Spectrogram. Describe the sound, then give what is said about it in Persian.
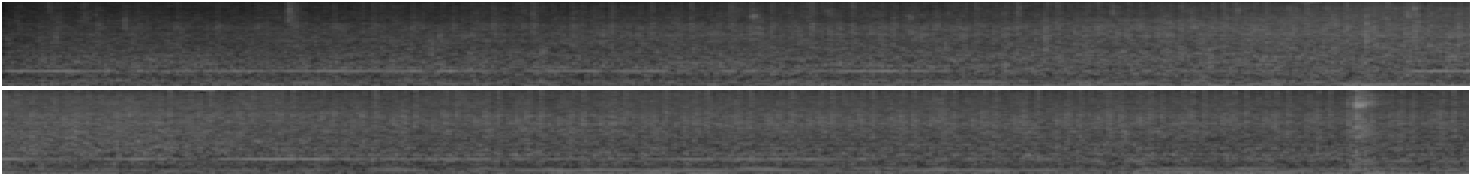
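A car engine runs steadily, a low rumbling idle with a constant hum that neither rises nor fades across the whole stretch; the car has driven into an alley and stopped in front of a house. “محب با ماشین میاد توی کوچه، جلوی خونه بهروز میسته.”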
